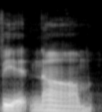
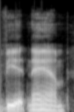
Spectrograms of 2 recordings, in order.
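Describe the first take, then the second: First: The last vowel is an open ah sound. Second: The last vowel is not an ah sound. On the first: This is the most common American pronunciation. "most people in America say it with the ah sound" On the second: Only some people say it this way. "but some people say"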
